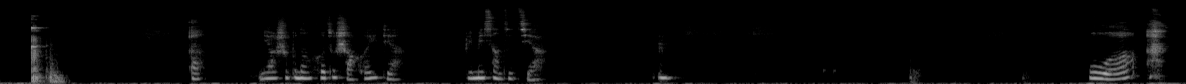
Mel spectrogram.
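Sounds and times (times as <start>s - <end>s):
glasses clinking in a toast: 0.3s - 0.6s
speech: 2.6s - 4.1s, 4.7s - 5.5s, 10.9s - 11.6s.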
